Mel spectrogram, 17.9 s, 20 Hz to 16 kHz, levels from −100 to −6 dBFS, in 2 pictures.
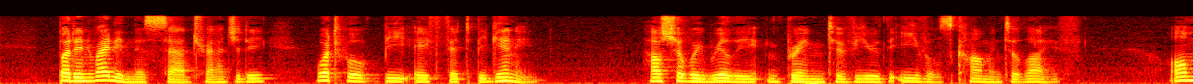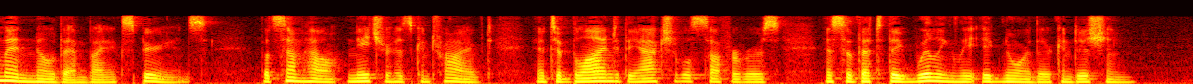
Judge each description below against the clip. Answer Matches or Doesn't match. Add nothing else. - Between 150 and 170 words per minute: Matches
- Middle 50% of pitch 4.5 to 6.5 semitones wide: Doesn't match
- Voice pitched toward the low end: Matches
